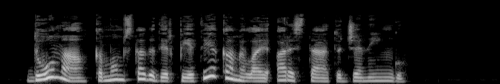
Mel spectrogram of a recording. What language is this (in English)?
Latvian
